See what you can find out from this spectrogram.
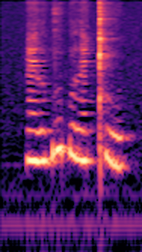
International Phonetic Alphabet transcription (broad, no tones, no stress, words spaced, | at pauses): æloɡu ɓolæǃʰu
